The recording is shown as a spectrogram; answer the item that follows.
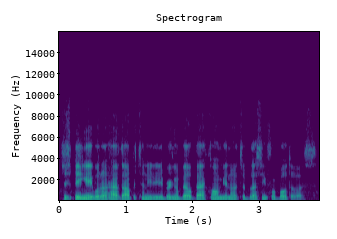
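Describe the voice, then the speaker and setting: Young male athlete in an interview: low, even voice, nonchalant and understated, dry close sound. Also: racing, dry recording. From Hawaii. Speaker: slap fighting athlete being interviewed. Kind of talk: casual interview answers.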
